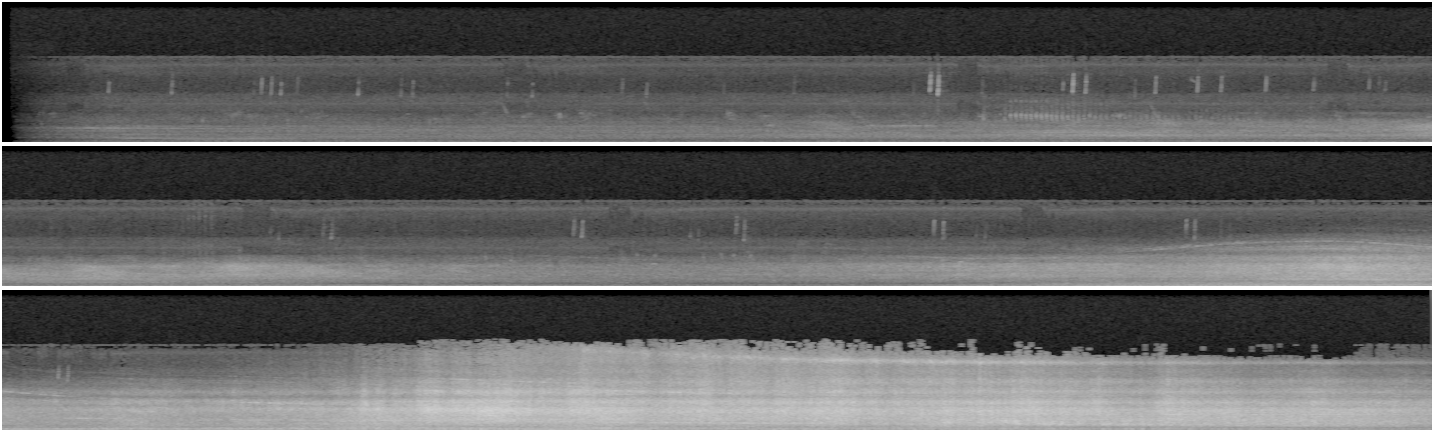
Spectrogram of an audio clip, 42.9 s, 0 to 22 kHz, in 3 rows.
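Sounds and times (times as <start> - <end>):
jet engine whine falling in pitch: 0.4 - 6.6, 22.8 - 42.9
jet engines roaring: 22.8 - 42.9.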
